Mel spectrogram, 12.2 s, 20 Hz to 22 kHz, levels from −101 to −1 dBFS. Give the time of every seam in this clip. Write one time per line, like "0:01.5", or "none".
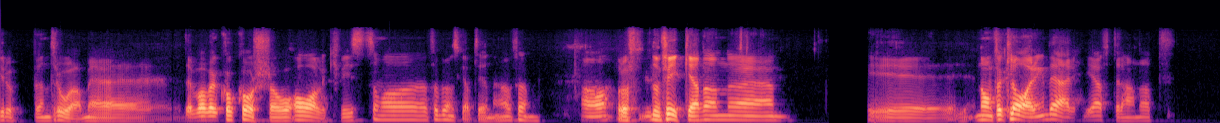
none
